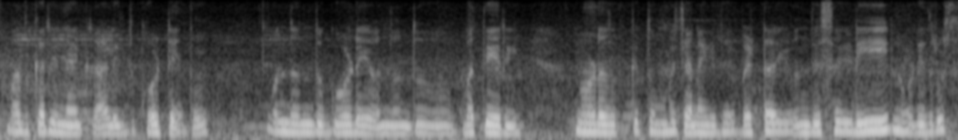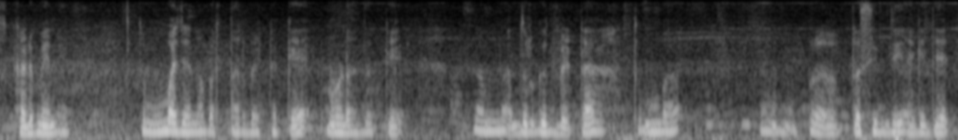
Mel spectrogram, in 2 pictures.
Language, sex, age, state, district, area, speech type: Kannada, female, 60+, Karnataka, Chitradurga, rural, spontaneous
